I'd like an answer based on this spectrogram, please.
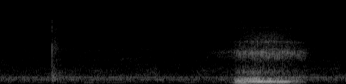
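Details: Samoyed snoring while asleep: a faint click early, then one short, low, rattling snore near the end amid quiet room hum.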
